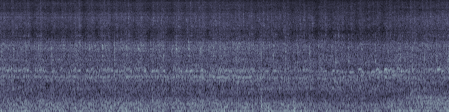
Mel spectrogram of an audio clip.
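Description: Engine idling with an uneven, lumpy beat and some shake underneath instead of a smooth steady run; rough idle, cause not yet found.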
